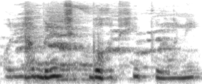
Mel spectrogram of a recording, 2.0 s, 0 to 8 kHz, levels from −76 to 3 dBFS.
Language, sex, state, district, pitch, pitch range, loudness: Hindi, female, Bihar, Samastipur, 250 Hz, 235-270 Hz, -16 LUFS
